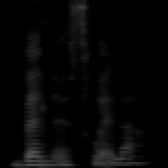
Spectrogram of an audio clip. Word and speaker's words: Venezuela: don't see a w I don't see a w no there is no W it's v n e z u e l a Venezuela so that's just how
